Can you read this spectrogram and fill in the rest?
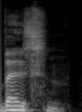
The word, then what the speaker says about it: Boatswain: He had a dog called Boson, spelt boatswain, but pronounced Boson.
